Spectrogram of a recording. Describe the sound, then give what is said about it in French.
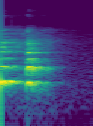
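The speaker's mobile phone gives a short ringtone: two quick, bright electronic notes in a row, clear, fading out after about half a second with no one talking. “Ah, ça, c'est mon téléphone, par contre.”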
